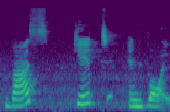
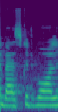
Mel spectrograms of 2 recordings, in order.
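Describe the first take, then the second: First: "बास, किट and ball" in three separate beats; split into syllables. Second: Said in the usual way. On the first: Shown as a demonstration. Teacher counts syllables for pupils, "बास, किट and ball" spoken piece by piece. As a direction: pause after each part of "बास, किट and ball". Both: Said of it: "first word के three syllables हैं".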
